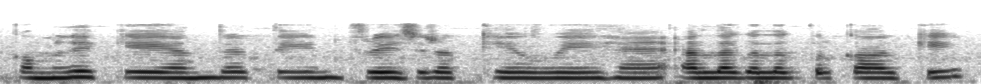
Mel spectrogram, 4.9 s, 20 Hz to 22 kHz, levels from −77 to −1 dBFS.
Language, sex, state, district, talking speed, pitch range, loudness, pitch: Hindi, female, Uttar Pradesh, Saharanpur, 145 wpm, 235-250 Hz, -14 LUFS, 240 Hz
